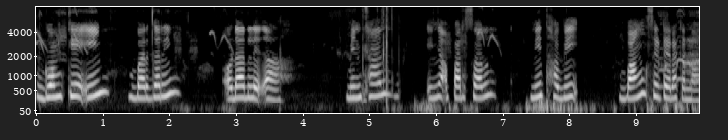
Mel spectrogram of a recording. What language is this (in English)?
Santali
